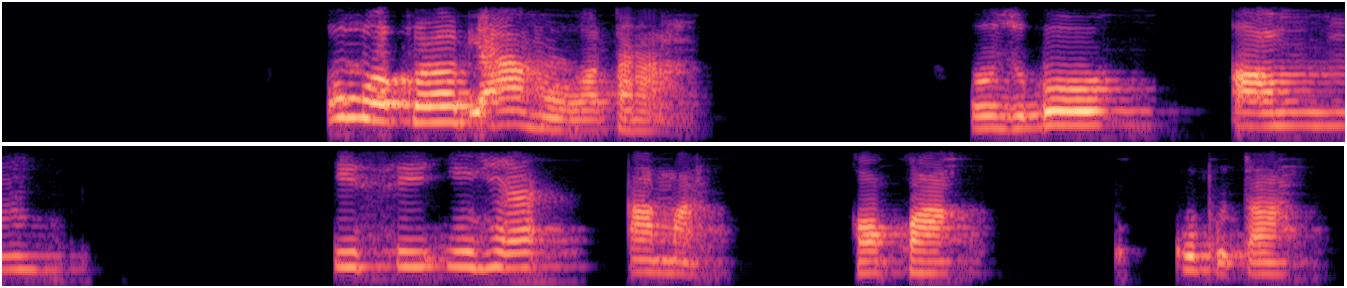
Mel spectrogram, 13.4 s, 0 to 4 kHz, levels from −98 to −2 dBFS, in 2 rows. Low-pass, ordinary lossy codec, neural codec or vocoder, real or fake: 3.6 kHz; none; codec, 44.1 kHz, 3.4 kbps, Pupu-Codec; fake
